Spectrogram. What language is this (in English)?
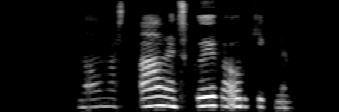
Icelandic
